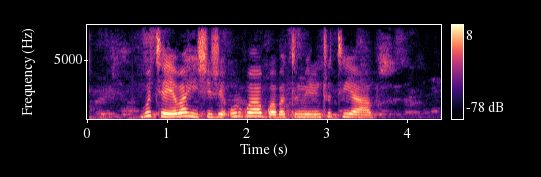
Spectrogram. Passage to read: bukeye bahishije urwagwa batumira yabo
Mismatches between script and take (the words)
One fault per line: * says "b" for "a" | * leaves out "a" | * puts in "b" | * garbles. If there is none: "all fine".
* puts in "inshuti"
